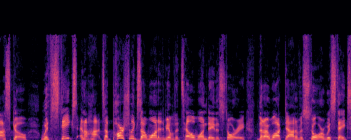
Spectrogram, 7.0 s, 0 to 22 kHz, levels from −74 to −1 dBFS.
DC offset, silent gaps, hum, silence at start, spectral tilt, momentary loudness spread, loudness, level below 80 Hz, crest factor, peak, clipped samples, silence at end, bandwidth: under 0.1%; none; none; 0 s; -1.5 dB/octave; 6 LU; -22 LUFS; -76 dBFS; 18 dB; -6 dBFS; under 0.1%; 0 s; 17 kHz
